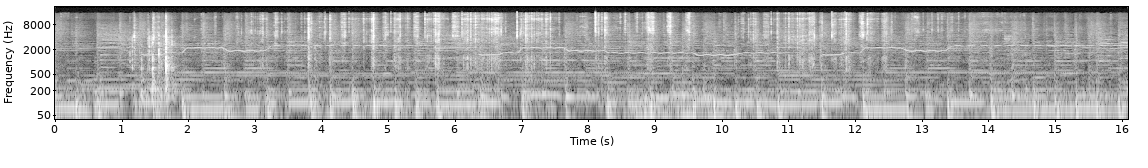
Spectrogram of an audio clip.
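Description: Background music with a steady bass line and a wavering high melody, over faint clicks and scraping of a utility knife shaving high-density polyurethane foam.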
